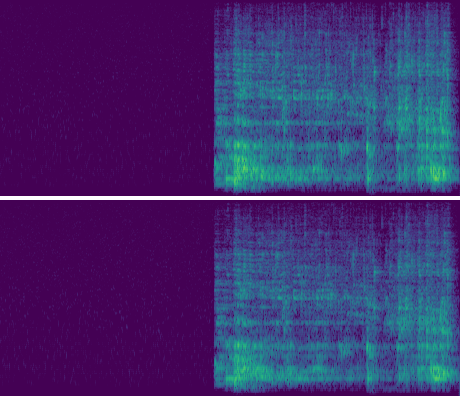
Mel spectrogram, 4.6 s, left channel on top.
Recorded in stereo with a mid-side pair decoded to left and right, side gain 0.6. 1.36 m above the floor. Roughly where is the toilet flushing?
Ahead left.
